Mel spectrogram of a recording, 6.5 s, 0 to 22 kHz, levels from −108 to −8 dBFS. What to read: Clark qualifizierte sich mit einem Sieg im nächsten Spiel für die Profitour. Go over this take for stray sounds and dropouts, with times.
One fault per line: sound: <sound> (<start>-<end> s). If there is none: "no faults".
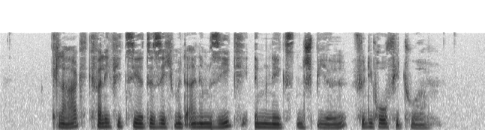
no faults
